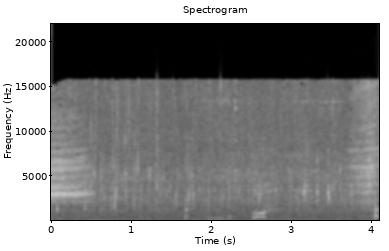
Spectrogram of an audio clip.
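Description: Chopped chillies and aromatics dropping into a wok of hot oil: a burst of sizzling at the start that dies away within about half a second, followed by light knocks of the knife against the board. About two and a half seconds in comes a short animal cry that rises and falls in pitch, and near the end a sharp knock.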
